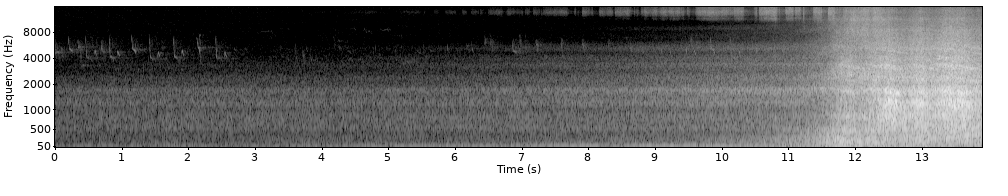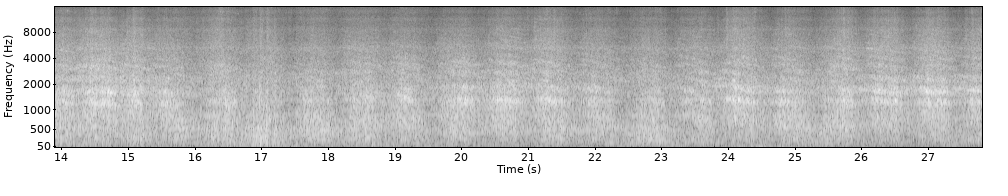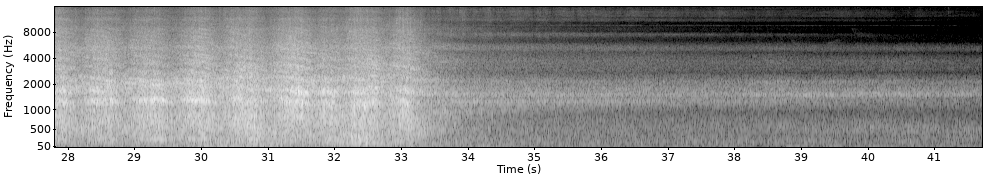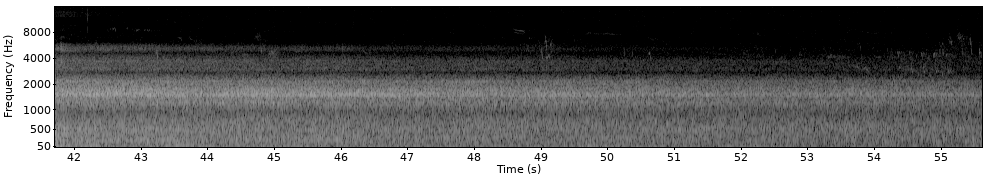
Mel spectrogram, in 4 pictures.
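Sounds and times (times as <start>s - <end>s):
fast freight train whooshing: 10.9s - 35.2s.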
